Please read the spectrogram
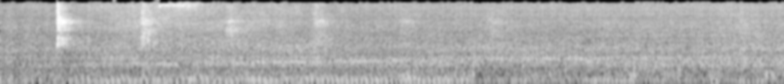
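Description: Motorcycle engine running steadily as the bike rides along, under a constant rush of wind and road noise.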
